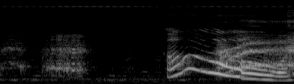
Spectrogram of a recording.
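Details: A pet bird kept in a cage makes its nest-site noise after finding a spot it likes for a nest: soft murmurs, then a drawn-out, rising-and-falling whining whistle with rich harmonics.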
